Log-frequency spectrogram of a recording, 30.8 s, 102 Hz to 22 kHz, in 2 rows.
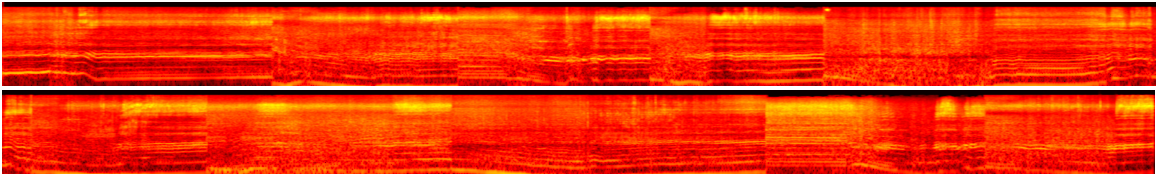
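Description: Citroën C2 rally car's engine revving hard and dropping back again and again, rising in pitch through the gears and falling off for tight tarmac corners. The sound breaks off abruptly a few times where different passes are cut together.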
